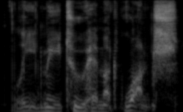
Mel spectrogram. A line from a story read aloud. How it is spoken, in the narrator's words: growled the angry lion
